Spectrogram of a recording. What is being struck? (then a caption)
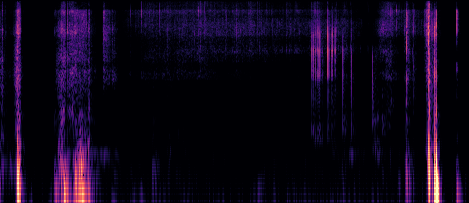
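Corn starch foam stick. A stick of several red playcorn pieces joined together, about hand length and made of light solid corn starch foam, is held over a microphone and squeezed, rubbed and pressed with fingertips and long red-painted nails. Short crunchy bursts give way to a steady, soft, bright rustle, then crackly crushing that ends in a sharper, louder crunch.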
